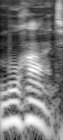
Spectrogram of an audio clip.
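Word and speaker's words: ∞: It's just like a symbol, but it's pronounced Muhan.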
